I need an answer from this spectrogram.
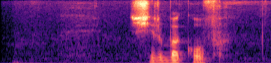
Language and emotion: Russian, neutral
